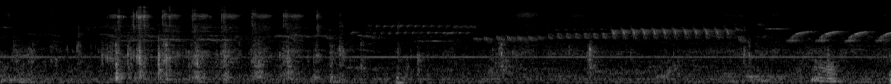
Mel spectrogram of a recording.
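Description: Small birds chirping, with rapid high trills in the middle and a run of short repeated down-slurred notes near the end. A cluster of light clicks and rustles comes in the first few seconds, under a faint steady high tone.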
